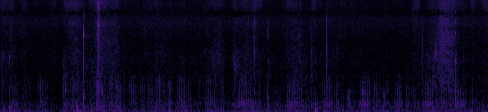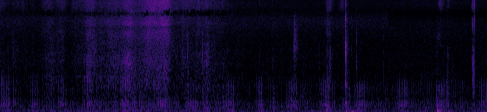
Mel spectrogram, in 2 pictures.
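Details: Norwegian Forest Cat kitten, two months old, purring as it is petted and drifts toward sleep: a steady low rumble pulsing with its breathing, overlaid by rustling and brushing noises from stroking.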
